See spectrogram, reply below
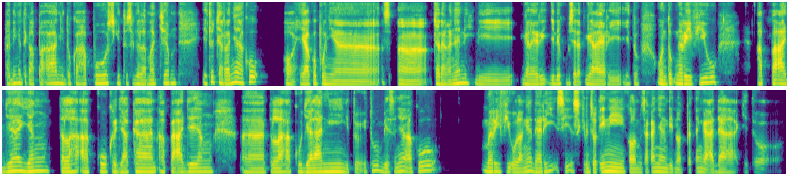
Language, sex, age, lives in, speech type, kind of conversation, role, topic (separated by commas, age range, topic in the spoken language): Indonesian, male, 25-29, Indonesia, conversation, podcast, guest, Bagaimana cara kamu mencatat atau menyimpan ide-ide yang muncul tiba-tiba?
